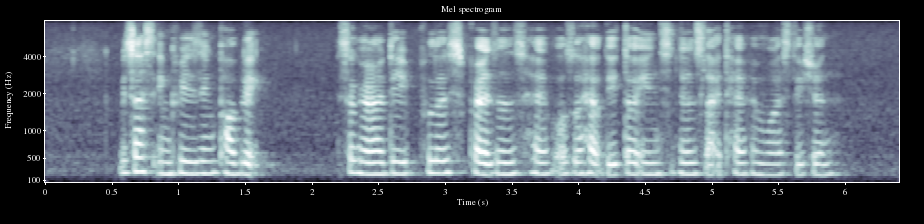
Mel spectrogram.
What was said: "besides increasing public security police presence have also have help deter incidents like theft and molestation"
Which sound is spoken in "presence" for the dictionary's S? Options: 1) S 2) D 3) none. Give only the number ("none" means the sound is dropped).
1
